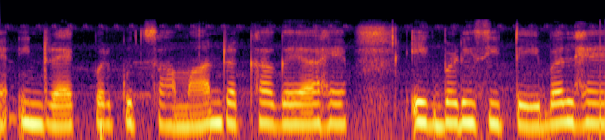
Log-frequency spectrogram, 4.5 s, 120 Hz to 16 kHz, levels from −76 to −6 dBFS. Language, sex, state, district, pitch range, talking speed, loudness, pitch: Hindi, female, Uttar Pradesh, Shamli, 210-220 Hz, 170 wpm, -15 LUFS, 215 Hz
